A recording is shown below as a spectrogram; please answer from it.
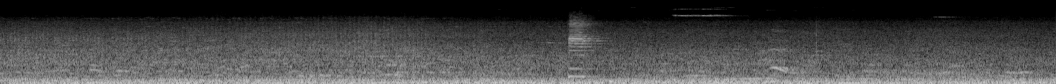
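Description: Street traffic: cars and taxis rolling slowly past with a steady low rumble, over indistinct chatter from people along the sidewalk. A single short, high-pitched toot sounds a little past halfway.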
